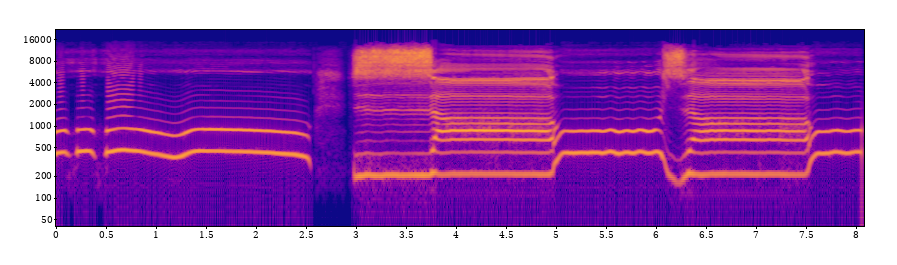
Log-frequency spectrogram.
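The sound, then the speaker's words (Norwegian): A voice imitates an owl with exaggerated, drawn-out hoots: several long, loud, sustained tones that slide and dip in pitch, some turning breathy and rough, with brief gaps between them. “Skikkelig, skikkelig uglelyd.”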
